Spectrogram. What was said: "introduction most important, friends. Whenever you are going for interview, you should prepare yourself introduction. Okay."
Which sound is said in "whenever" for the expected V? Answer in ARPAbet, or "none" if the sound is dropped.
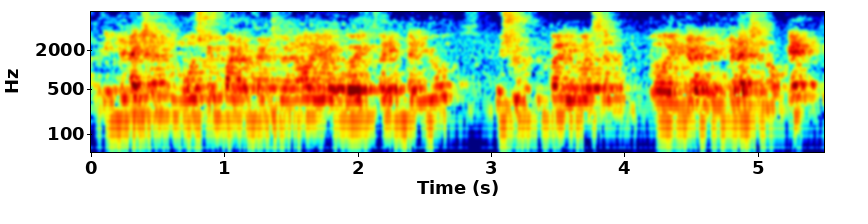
none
